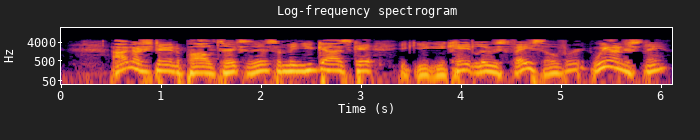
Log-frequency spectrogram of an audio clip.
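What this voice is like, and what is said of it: Tillerson impression, country accent. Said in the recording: “I can hear him with his country accent.”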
